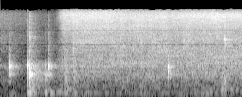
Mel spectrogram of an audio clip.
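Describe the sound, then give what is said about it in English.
Warm water runs from a faucet with both taps turned on into a sink. A few quick knocks and splashes come first, then a loud, steady hiss of flowing water continues to the end. “So I'm going to turn on both sides of my faucet.”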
